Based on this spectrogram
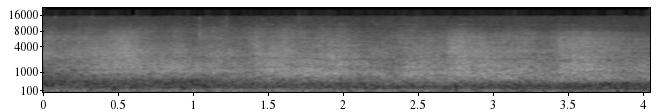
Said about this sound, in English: ITA Airways flight 108 arriving from Rome, A321neo.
